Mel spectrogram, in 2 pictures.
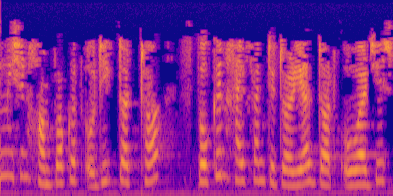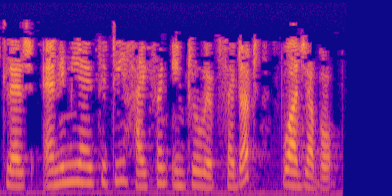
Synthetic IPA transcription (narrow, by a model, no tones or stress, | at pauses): imisɔnxɔmpɔɹkɔtodʱik̚tɔtʰːɔ | spokenxajpʰantutoɹialdɔtʰoaɹd͡ʒislɛʃɛnemiajsitihajpʰɔnintɹowebsajtɔtpʊwazabɔ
